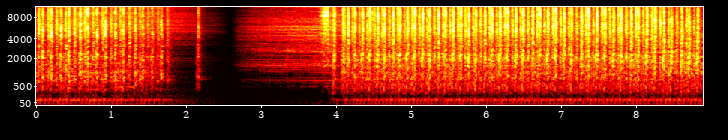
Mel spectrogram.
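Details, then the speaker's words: New diesel engine for a T62 tank, first start attempts after oil fill: steady cranking about three beats a second stops, resumes, never fires; stubborn hard start, later fixed with starting fuel for heat. "Okay, guys are still trying to get this thing going, so yeah, this is all right. So far, it's being a little stubborn."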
